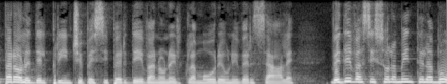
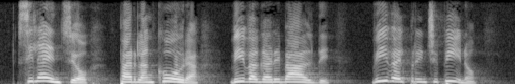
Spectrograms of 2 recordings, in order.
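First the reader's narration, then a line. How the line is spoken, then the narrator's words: Shouting. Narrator (Italian): gridando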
